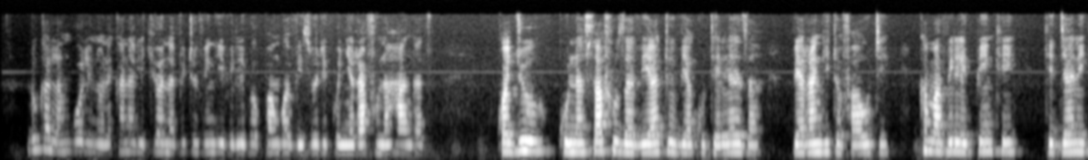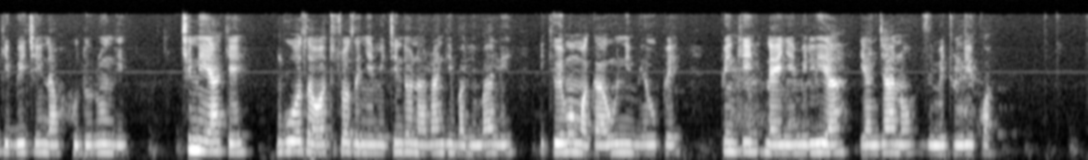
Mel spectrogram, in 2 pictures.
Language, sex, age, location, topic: Swahili, female, 18-24, Nairobi, finance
